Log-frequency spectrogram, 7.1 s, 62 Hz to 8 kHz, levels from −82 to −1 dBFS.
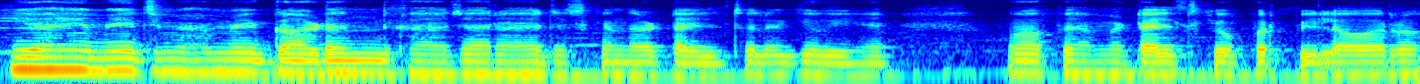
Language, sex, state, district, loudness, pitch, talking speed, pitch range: Hindi, male, Chhattisgarh, Kabirdham, -33 LUFS, 115 Hz, 200 wpm, 110-120 Hz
